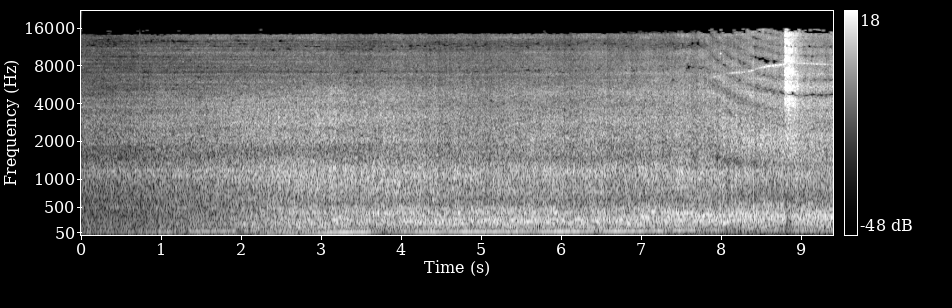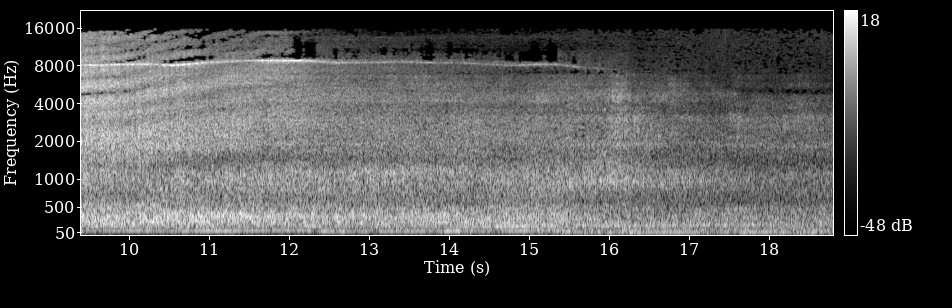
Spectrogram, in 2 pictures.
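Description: Fire engine's diesel engine pulling out under power and driving past, a loud steady rumble that builds over the first few seconds, peaks as the truck passes about nine seconds in, and eases slightly as it moves away.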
